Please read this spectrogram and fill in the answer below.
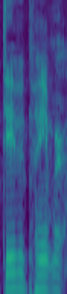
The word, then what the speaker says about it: Paymer: David Paint. I mean, David Paymer.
